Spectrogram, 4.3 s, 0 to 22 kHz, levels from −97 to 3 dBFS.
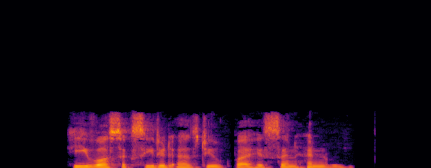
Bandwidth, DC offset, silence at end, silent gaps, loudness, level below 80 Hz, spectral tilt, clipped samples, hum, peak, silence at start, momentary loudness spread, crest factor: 7.6 kHz; under 0.1%; 0.8 s; none; -25 LUFS; -64 dBFS; -5 dB/octave; under 0.1%; none; -6 dBFS; 0.7 s; 8 LU; 20 dB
